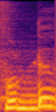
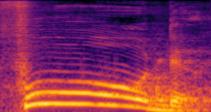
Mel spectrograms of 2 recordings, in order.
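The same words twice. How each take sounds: First: The vowel is short, like in book. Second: The vowel is long, like in boot. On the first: The speaker calls it wrong. "ఫుడ్ కాదండి" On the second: The speaker calls it right.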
